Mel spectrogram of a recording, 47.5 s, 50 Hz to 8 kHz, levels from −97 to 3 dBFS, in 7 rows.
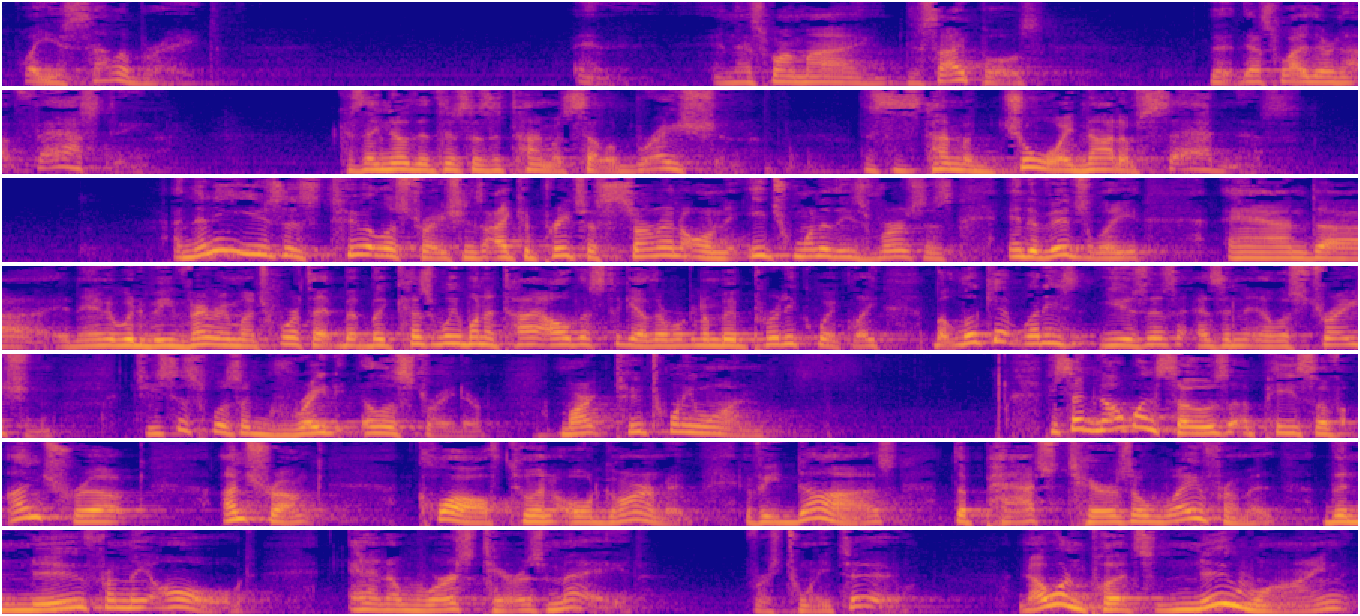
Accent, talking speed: American, 175 wpm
